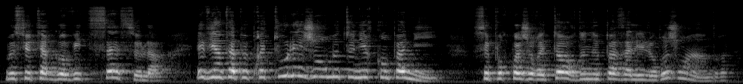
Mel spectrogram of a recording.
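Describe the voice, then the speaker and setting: A woman's voice: sits high, lively intonation, normal speed, few pauses, dark tone, pitched above the performer's own voice. Brief: cool, haughty foreign countess, lifted and airy, roomy audiobook sound, voiced by the woman narrator. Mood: poised. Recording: roomy echo.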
